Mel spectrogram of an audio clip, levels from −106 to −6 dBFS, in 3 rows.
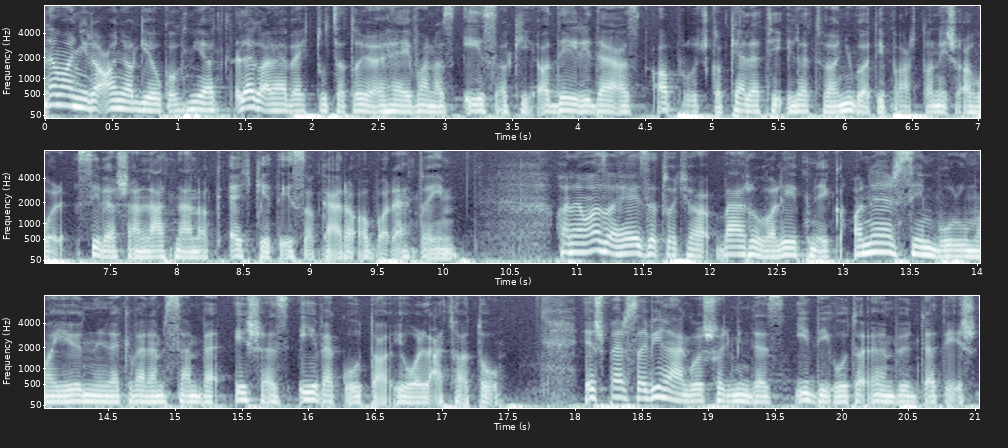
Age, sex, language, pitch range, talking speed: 30-49, female, Hungarian, 105-135 Hz, 165 wpm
